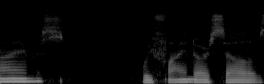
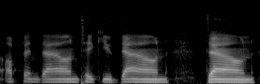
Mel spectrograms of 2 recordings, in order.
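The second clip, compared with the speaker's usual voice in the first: ordinary talk, nothing marked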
